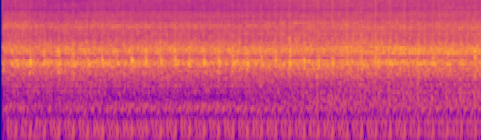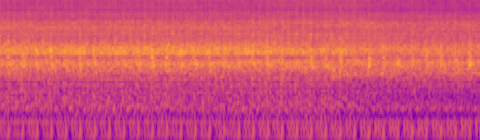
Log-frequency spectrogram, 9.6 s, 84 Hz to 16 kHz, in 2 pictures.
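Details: 1988 Chevy Caprice, 305 small-block V8 swapped in about a year ago, idling with a steady knock of three to four beats a second; owner suspects flywheel or transmission behind the block, transmission won't shift out of first.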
